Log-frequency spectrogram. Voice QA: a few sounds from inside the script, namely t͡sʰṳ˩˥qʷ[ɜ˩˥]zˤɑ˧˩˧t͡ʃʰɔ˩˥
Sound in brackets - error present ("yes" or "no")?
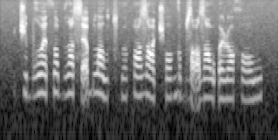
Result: no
